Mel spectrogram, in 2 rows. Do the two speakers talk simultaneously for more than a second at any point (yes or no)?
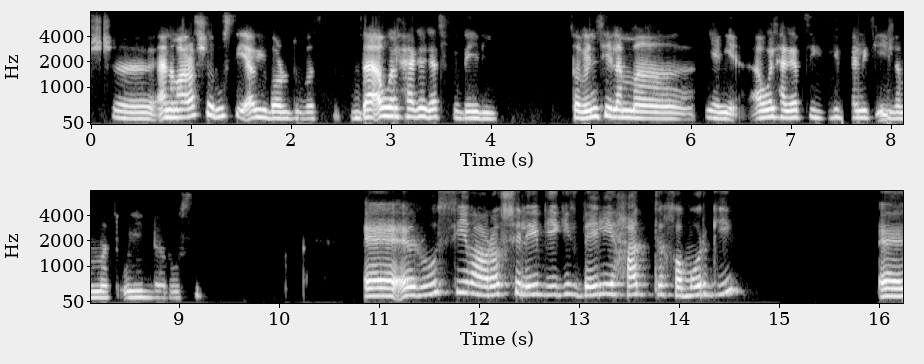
no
